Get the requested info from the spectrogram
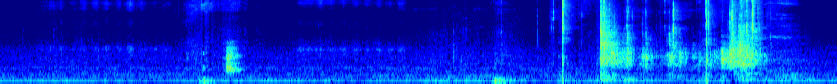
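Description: Fineliner pen strokes scratching across paper, starting about five seconds in, with a sharp click among them, as horizontal lines are drawn on a sheet.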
